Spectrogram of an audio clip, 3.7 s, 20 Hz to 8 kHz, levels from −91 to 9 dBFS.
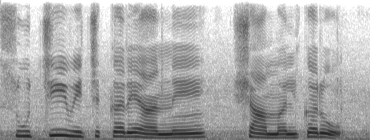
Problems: constant background noise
